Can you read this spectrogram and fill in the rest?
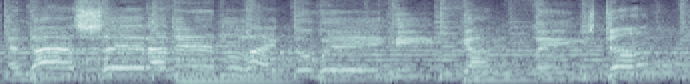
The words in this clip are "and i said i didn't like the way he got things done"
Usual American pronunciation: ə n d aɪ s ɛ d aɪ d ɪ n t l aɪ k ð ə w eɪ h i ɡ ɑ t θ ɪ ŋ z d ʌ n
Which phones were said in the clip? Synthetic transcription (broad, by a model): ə n aɪ s ɛ d aɪ d ɪ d l aɪ k ð ə w eɪ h i ɡ ɑ t θ ɪ ŋ z d ʌ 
